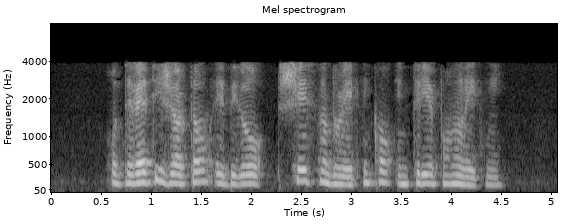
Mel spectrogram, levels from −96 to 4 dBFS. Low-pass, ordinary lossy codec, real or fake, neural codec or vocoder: 7.2 kHz; AAC, 16 kbps; fake; codec, 16 kHz, 1.1 kbps, Voila-Tokenizer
